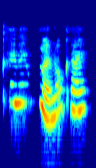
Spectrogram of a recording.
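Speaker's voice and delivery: high, bemused acceptance of the news; a high, half-joking "okay, they won"; mock surprised okay. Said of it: "and I was like".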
